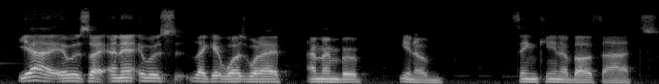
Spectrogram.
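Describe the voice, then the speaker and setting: A man with a Western Canadian accent, medium in pitch, at a moderate pace with ordinary pitch variation, over music in the background. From Canada, British Columbia. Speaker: winery owner and winemaker. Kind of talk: podcast interview answer. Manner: casual, hesitant.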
